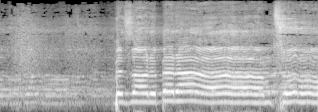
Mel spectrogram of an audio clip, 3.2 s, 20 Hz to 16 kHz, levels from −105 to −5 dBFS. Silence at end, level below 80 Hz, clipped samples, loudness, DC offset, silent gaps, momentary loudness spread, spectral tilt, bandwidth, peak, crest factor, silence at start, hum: 0 s; -48 dBFS; 0.8%; -7 LUFS; under 0.1%; none; 16 LU; -0.5 dB/octave; 16 kHz; 0 dBFS; 8 dB; 0 s; none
